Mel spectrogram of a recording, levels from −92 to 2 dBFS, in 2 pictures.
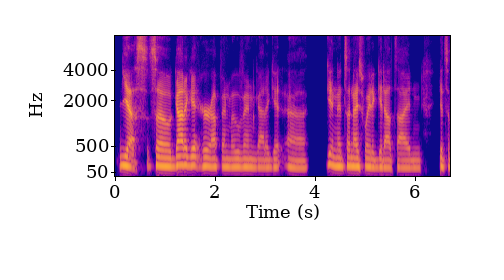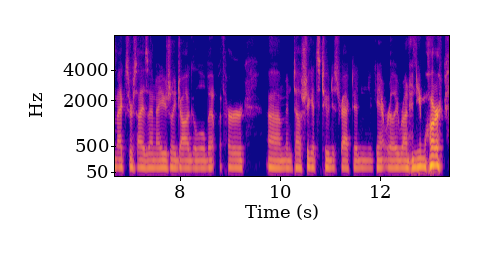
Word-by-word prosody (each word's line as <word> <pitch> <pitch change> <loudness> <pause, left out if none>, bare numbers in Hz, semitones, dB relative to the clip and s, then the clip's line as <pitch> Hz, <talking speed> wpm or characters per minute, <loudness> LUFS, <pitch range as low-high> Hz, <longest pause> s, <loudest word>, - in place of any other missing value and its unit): Yes, 150 -2 +7
s 135 0 -8
so 140 -3 +5
gotta 155 +4 +8
get 150 0 +2
her 135 +1 +1
up 130 +1 -2
and 130 -1 -2
moving, 125 0 -2
gotta 120 0 -5
get, 125 +3 -7
uh, 115 -3 -4 0.4
getting 160 -4 +1
into 135 0 0
a - - +2
nice 135 -1 +3
way 130 -2 +1
to 125 - +1
get 120 +1 -3
outside 115 -1 -3
and 115 0 -9 0.4
get 135 -2 -2
some 125 -2 -6
exercise 120 -1 -4
and 115 -1 -5
I - - -5
usually 120 0 -4
jog 115 0 -5
a - - -10
little 115 0 -7
bit 120 +2 -7
with 135 0 -21
her, 120 -1 -5 0.5
um, 115 -2 -3
until 115 +1 -5
she 125 +3 -4
gets 120 -2 -5
too 120 - -3
distracted 115 0 -7
and 115 0 -10
you 115 -1 -14
can't 115 -1 -4
really 115 -1 -4
run 115 -1 -2
anymore. 130 +6 +6
120 Hz, 200 wpm, -25 LUFS, 115-130 Hz, 0.5 s, gotta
